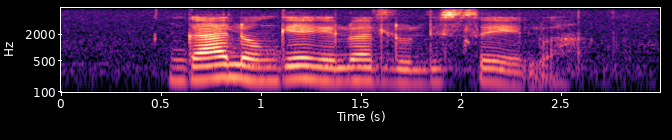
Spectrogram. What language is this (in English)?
Zulu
